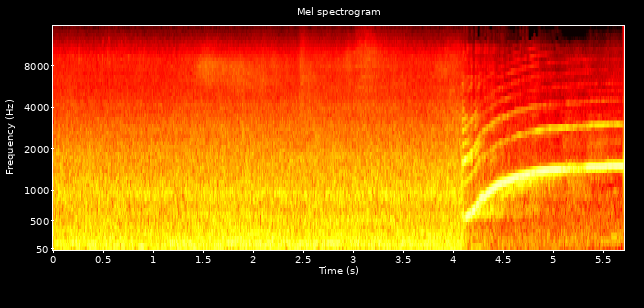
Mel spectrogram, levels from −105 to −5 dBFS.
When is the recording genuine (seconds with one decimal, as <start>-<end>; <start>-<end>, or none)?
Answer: 0.0-2.0; 3.0-5.1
